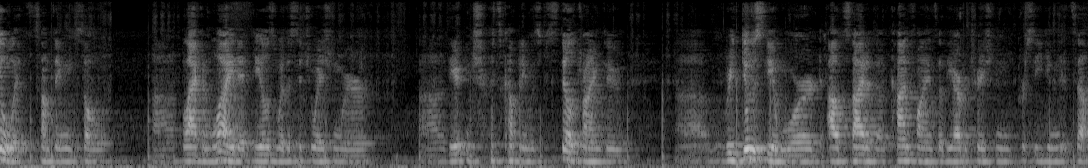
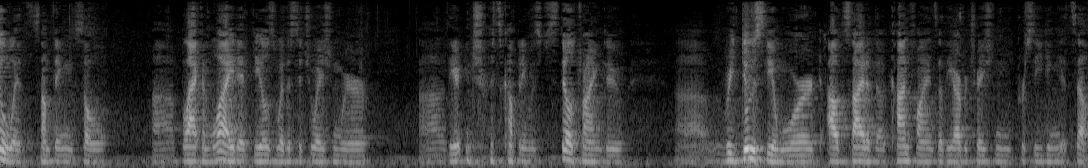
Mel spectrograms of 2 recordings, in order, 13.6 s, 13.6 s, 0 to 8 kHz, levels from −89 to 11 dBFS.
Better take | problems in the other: second | background sound (Writing); 17 dB below the speech // room echo; dies away in 0.5 s

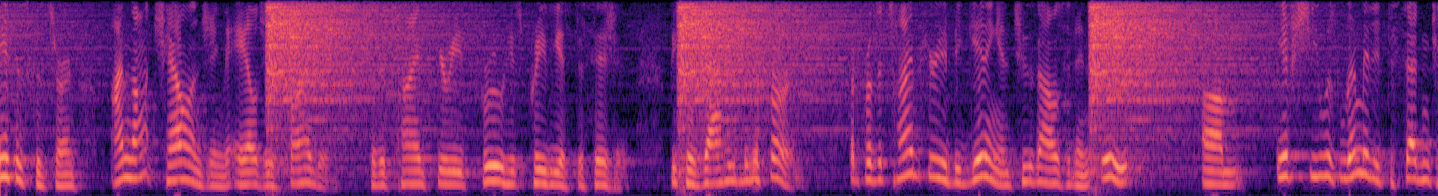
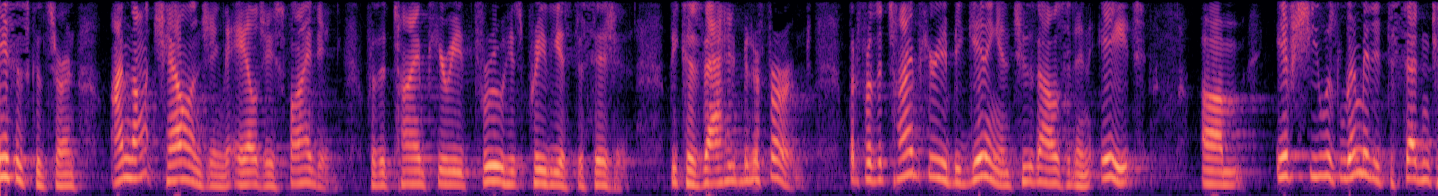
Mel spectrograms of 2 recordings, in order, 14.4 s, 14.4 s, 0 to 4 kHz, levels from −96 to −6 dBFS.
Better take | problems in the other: second | background sound (Hi-hat); 4 dB below the speech

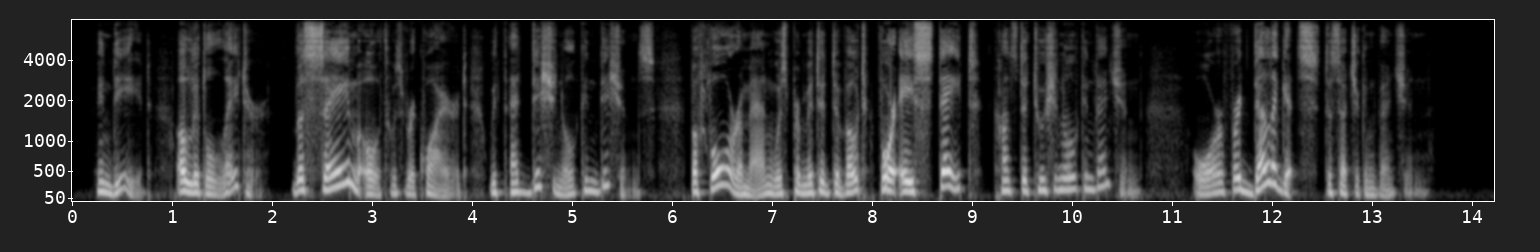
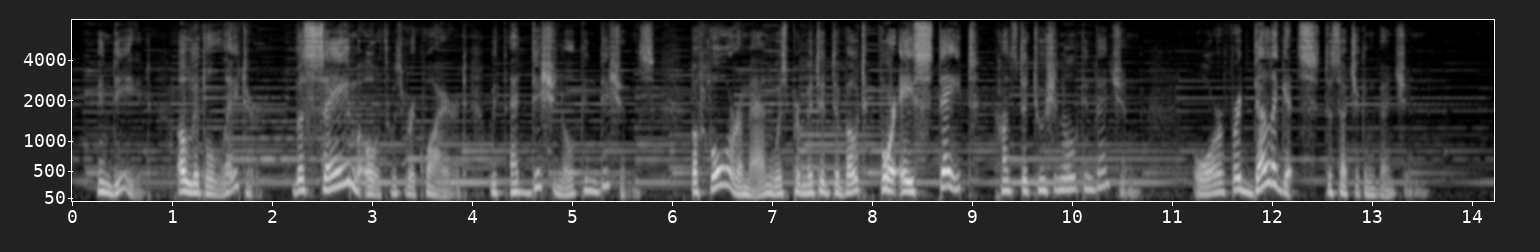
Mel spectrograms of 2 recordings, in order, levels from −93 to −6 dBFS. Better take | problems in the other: first | background sound (Harp); 18 dB below the speech

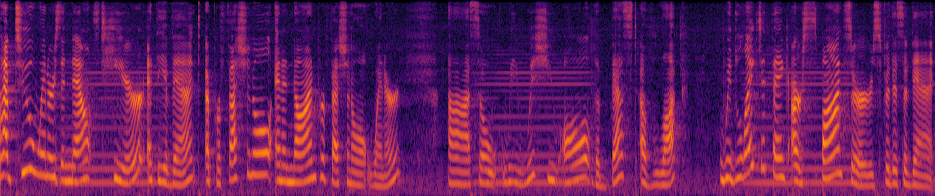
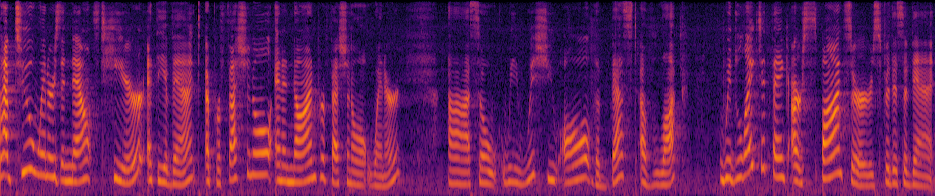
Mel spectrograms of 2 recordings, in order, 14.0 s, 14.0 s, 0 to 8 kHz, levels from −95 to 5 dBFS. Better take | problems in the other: second | background sound (Bowed string instrument); 18 dB below the speech

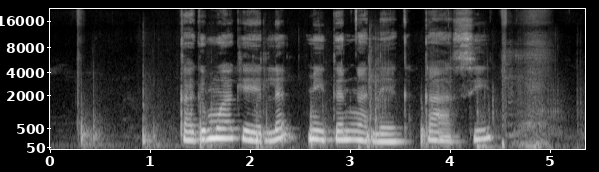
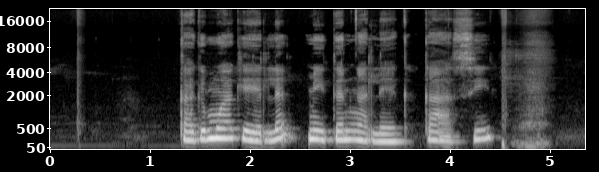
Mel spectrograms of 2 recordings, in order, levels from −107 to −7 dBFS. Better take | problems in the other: second | background sound (Walk, footsteps); 16 dB below the speech

